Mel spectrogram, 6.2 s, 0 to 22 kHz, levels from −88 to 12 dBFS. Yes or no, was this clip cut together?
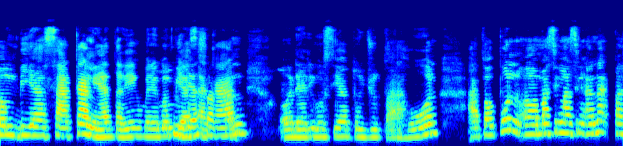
no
